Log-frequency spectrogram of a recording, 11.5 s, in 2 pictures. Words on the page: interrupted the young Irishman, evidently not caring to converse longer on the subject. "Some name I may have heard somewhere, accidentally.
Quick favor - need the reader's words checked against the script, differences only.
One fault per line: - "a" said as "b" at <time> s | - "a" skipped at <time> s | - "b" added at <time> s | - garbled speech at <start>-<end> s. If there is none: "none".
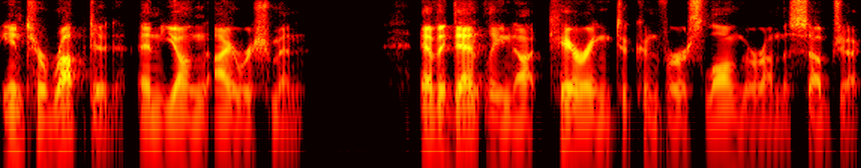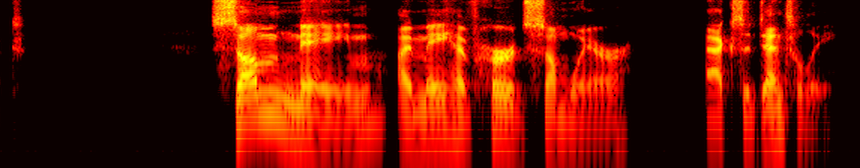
- "the" said as "an" at 0.9 s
